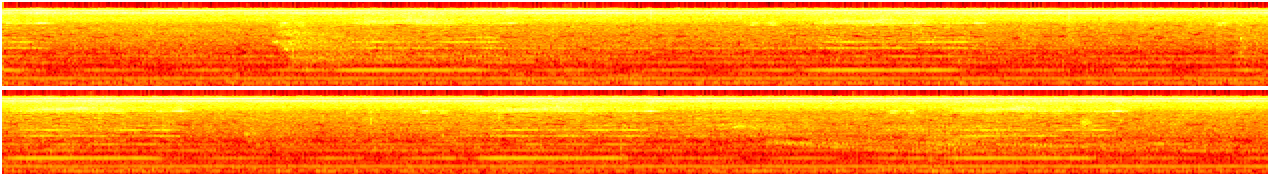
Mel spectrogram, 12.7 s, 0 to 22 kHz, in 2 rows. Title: 5 Axis dental CAD CAM milling machine milling Implant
